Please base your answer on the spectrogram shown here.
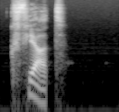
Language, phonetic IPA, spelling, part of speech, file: Polish, [kfʲjat], kwiat, noun, Pl-kwiat.ogg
